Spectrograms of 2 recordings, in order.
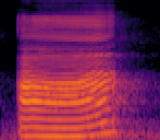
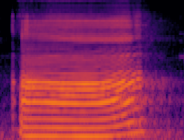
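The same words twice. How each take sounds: First: The pitch rises from middle to high. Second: The pitch rises from middle to high.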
